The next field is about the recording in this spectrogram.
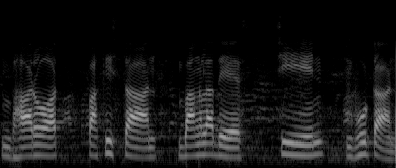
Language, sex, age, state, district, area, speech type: Bengali, male, 45-60, West Bengal, South 24 Parganas, rural, spontaneous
